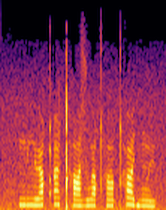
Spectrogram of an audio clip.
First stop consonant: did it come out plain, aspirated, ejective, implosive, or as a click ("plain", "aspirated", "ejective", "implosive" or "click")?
ejective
